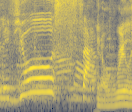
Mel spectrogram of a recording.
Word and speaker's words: Leviosa: Tu ne sais même pas le prononcer. C'est Leviosa.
